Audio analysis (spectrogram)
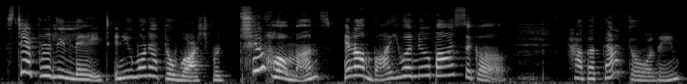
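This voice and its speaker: Woman playing a gushing, coaxing mother, very animated. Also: high voice, normal speed, heavily acted. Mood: cajoling. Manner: cajoling, gushing, dramatic. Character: doting, theatrical mother coaxing with extravagant bribes.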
